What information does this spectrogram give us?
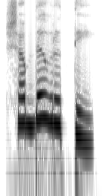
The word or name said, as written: ಶಬ್ದವೃತ್ತಿ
